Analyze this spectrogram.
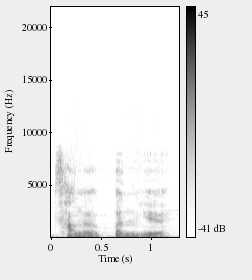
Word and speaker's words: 嫦娥奔月: Em chinês, a gente pronuncia a história como Chang'e Ben Yue.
